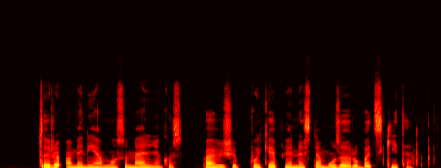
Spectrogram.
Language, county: Lithuanian, Klaipėda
